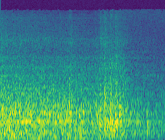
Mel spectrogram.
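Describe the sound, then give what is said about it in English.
A fast train rumbles steadily along the rails, a dense, continuous roar with a faint rattle underneath, fairly loud throughout with no one speaking. “Well, they don't call it a fast train for nothing.”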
